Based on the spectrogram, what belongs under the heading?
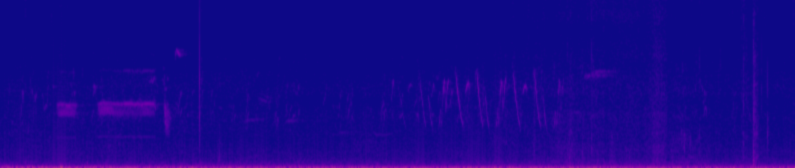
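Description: Birds calling over a steady low rumble: a held high note early on, then a quick run of short down-slurred chirps around four to five seconds in. A couple of sharp clicks stand out.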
